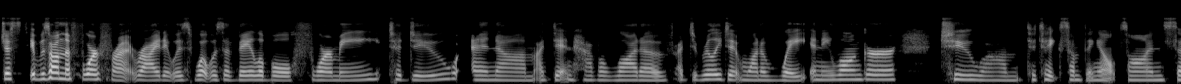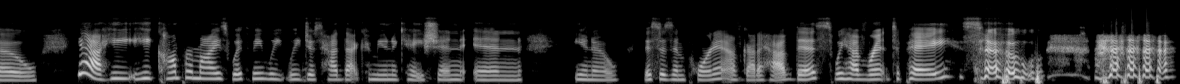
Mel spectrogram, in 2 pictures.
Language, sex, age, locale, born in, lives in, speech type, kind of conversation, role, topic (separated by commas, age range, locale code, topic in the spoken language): English, female, 35-39, en-US, United States, United States, conversation, podcast, guest, How can finding common ground help resolve conflicts in everyday life?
